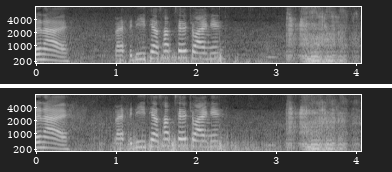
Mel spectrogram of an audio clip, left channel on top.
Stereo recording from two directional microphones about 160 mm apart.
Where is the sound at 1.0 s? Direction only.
25° right (ahead or behind).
